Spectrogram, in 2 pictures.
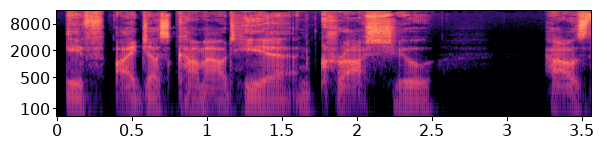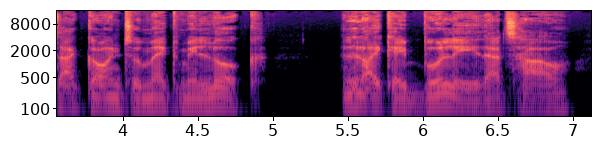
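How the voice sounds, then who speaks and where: A man's voice: sits low, steady tone, slow, fairly bright tone, no echo, studio quality, heavily acted. A man voicing a vain, image-conscious thunder god who explains himself in a chummy, self-important way. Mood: self-satisfied.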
